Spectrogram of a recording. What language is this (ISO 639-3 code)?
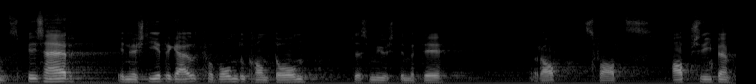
gsw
